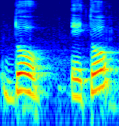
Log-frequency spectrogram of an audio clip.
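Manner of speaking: slowly repeating do et to; teacher drilling syllables. Shown as a demonstration. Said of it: "on a do".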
